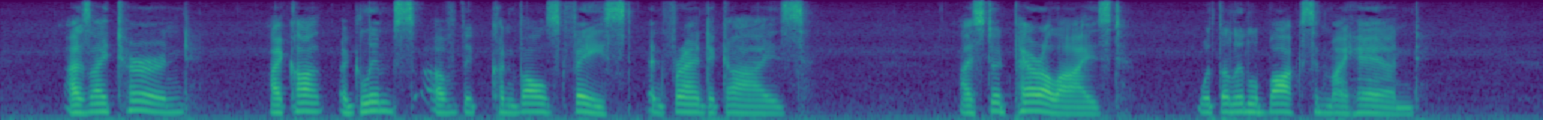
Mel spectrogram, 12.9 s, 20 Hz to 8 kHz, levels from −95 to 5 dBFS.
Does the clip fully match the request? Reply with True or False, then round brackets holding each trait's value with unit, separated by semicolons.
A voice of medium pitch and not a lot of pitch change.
False (145 Hz; 3.0 semitones)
